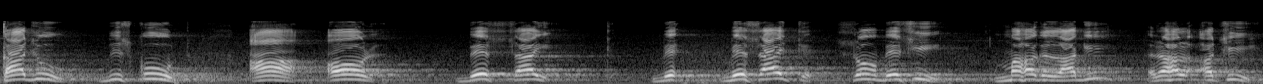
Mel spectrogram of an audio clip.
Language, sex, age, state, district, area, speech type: Maithili, male, 60+, Bihar, Supaul, rural, read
